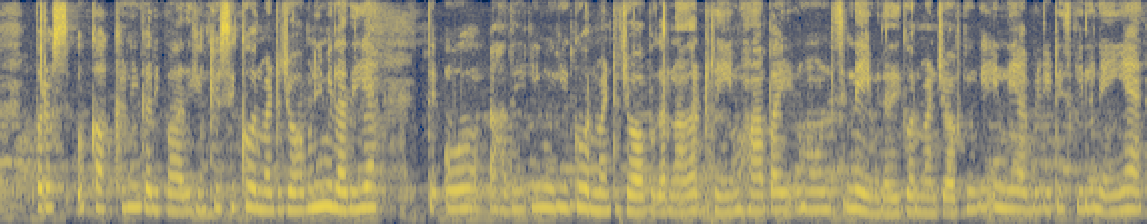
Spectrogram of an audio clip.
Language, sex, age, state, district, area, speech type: Dogri, female, 18-30, Jammu and Kashmir, Kathua, rural, spontaneous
